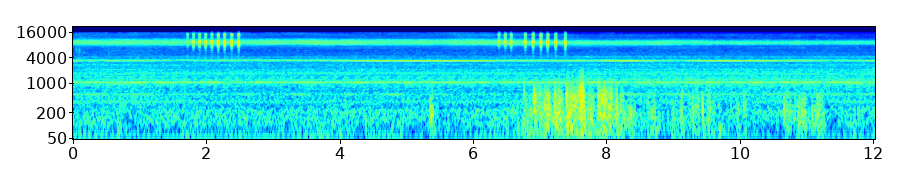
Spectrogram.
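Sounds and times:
cicada high buzz: 1.6 - 2.7, 4.0 - 8.6
cicada fast pulsing: 1.7 - 2.6, 6.0 - 7.7.

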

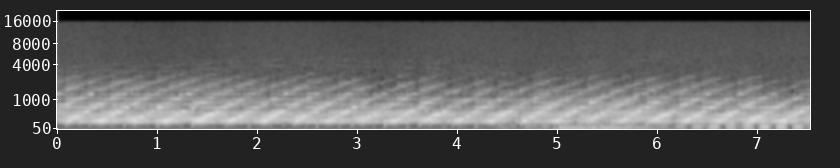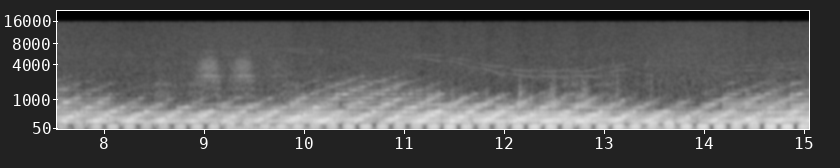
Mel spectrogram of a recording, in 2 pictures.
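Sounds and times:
electronic keyboard notes: 0.0 - 15.0
low bass: 4.5 - 15.0.

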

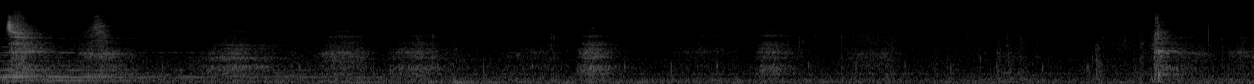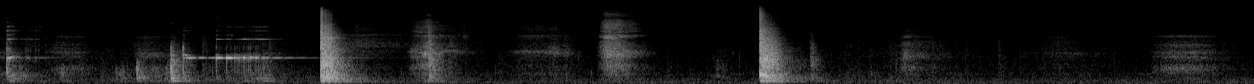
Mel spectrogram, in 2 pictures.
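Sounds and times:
heavy strained breathing: 0.0 - 9.1
metallic ringing: 12.6 - 13.1, 14.3 - 15.8.

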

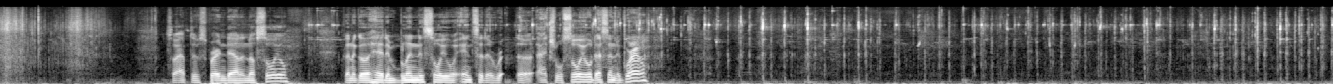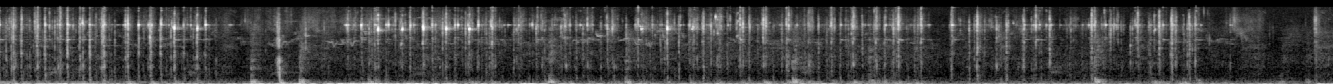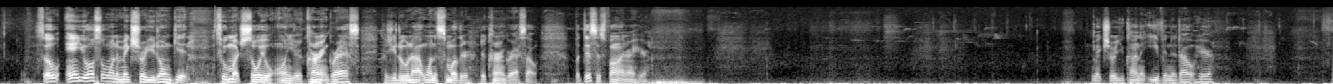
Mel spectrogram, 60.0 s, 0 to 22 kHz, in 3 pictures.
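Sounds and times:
cultivator tines crunching soil: 0.0 - 39.0.

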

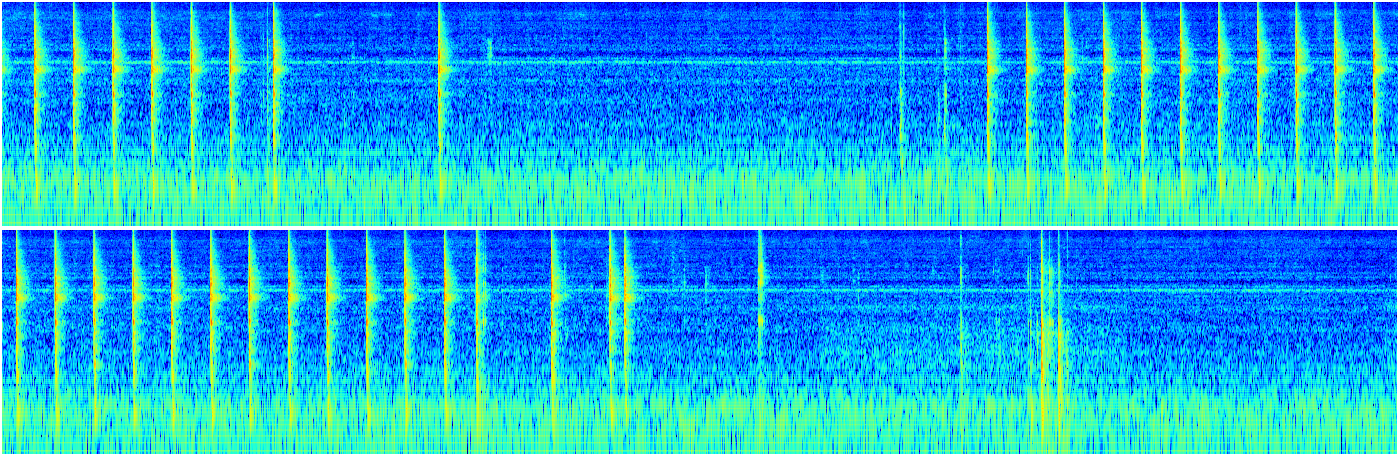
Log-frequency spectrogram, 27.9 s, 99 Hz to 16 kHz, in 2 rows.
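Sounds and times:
irregular metronome clicks: 0.0 - 2.9, 4.3 - 4.6, 9.8 - 20.4
metronome ticking: 0.0 - 2.9, 9.8 - 18.8, 19.4 - 20.3.

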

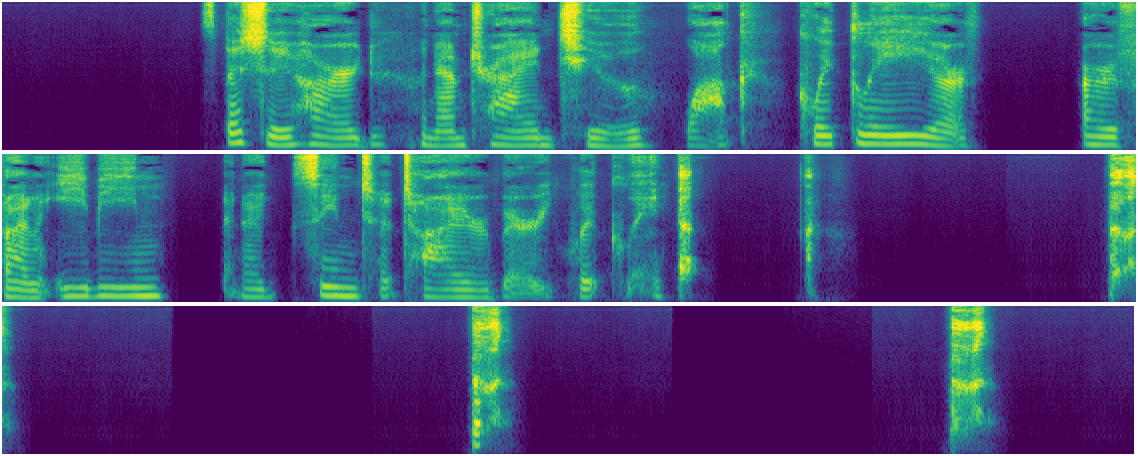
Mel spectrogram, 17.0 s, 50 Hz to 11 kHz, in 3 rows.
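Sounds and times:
woman hiccuping: 11.2 - 11.5, 13.7 - 14.0, 16.1 - 16.4.

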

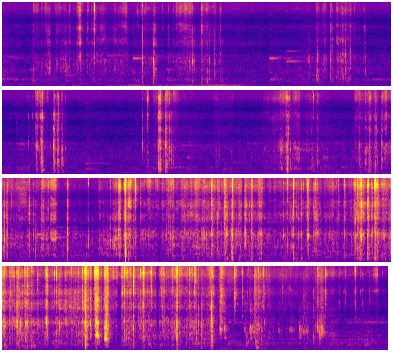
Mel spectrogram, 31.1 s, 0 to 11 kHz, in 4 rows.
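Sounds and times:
packaging crinkling and rustling: 14.9 - 30.8.

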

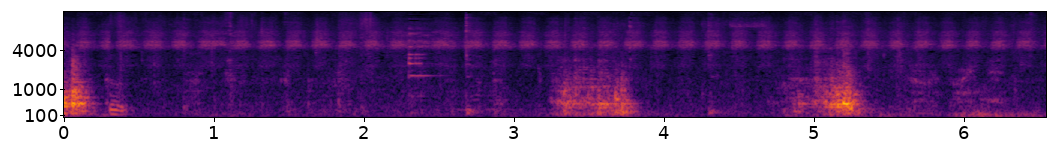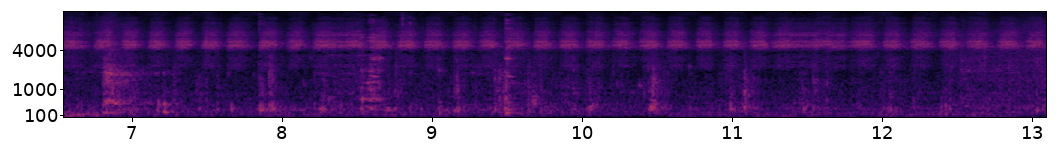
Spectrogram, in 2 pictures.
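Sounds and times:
insects chirring: 0.0 - 13.0
cutlery and dishes knocking: 2.3 - 2.9.

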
